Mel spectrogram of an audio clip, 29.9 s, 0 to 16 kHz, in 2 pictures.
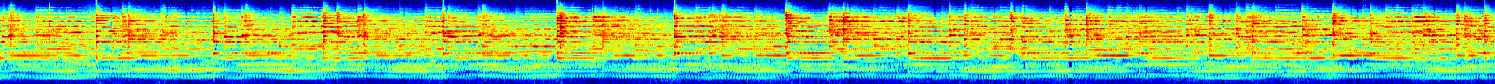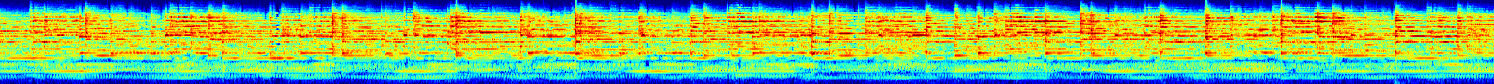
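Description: A ring of five De Poli–cast church bells tuned D4, E4, F♯4, G4 and A4, swinging in the 'battaglio cadente' style, where the clapper falls onto the rim as each bell swings mouth-up. The strokes come thick and overlapping in a steady festive peal.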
